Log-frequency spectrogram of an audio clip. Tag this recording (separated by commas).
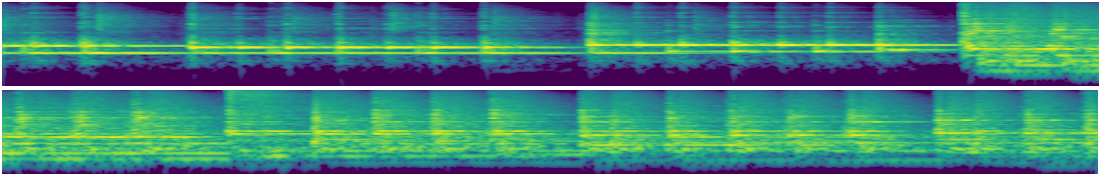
Glockenspiel, Mallet percussion, xylophone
